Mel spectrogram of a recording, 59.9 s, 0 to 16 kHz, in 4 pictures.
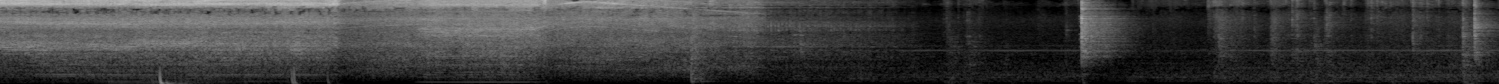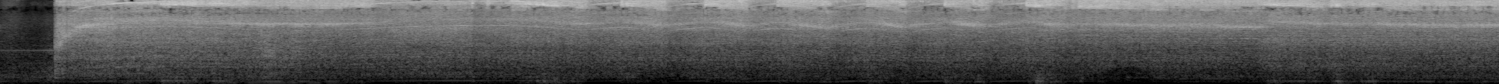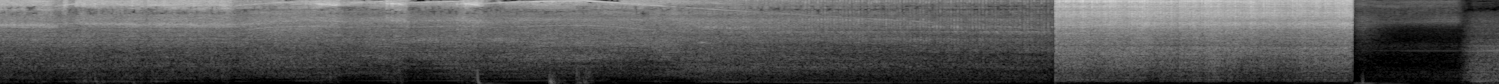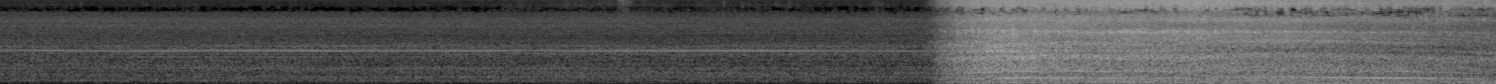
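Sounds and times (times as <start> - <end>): power tool whining on metal: 0.0 - 8.9, 15.6 - 43.9, 54.3 - 59.9.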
